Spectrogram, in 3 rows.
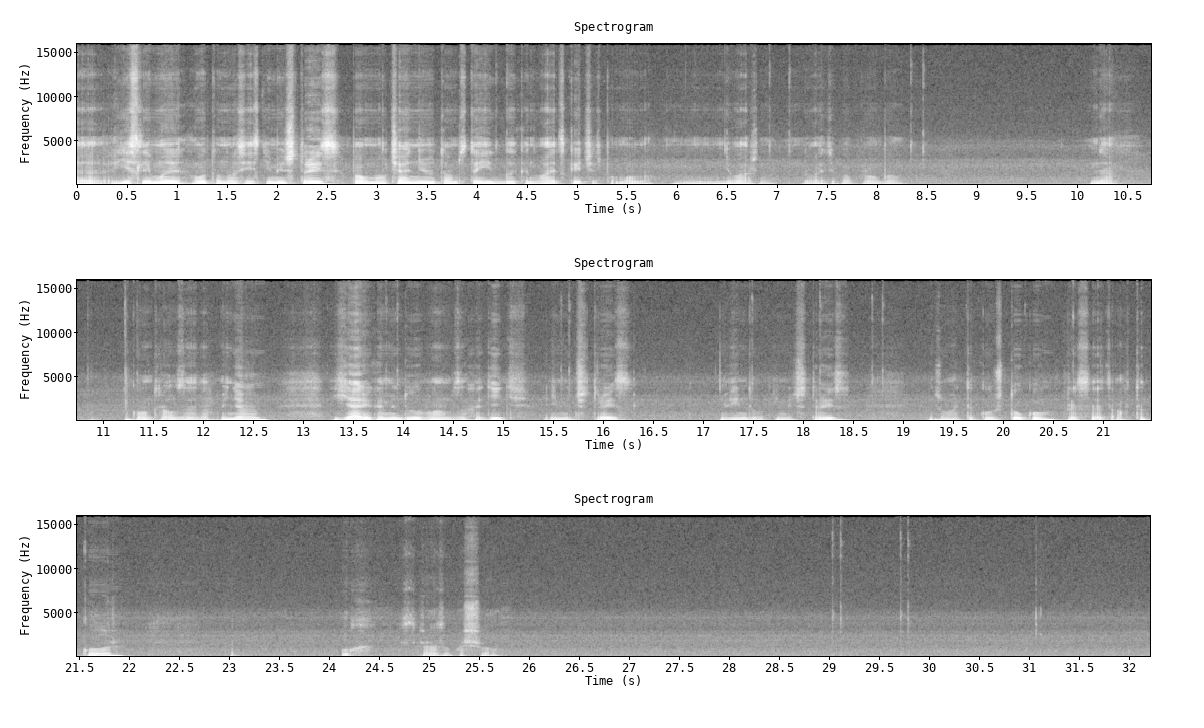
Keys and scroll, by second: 11.2 ctrl+z.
